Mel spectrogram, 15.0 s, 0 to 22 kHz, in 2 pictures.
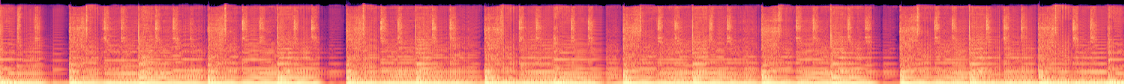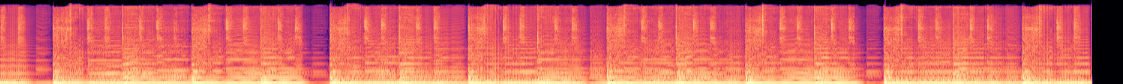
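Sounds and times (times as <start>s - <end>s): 
sci-fi electronic 8-bit chiptune music: 0.0s - 14.8s.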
